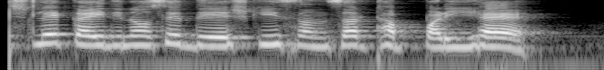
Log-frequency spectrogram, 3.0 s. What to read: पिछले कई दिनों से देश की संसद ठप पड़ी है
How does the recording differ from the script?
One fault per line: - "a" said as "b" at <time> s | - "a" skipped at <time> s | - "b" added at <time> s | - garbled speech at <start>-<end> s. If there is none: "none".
none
